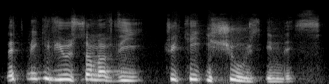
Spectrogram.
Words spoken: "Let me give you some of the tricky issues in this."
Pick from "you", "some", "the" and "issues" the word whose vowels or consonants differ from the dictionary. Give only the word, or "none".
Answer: none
